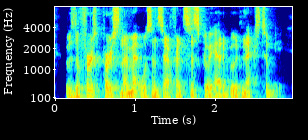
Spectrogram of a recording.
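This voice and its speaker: A man speaks with a fairly low pitch. His pace is very fast. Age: 30s. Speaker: mining finance consultant. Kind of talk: casual interview.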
